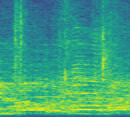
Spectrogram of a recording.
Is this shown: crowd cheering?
yes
